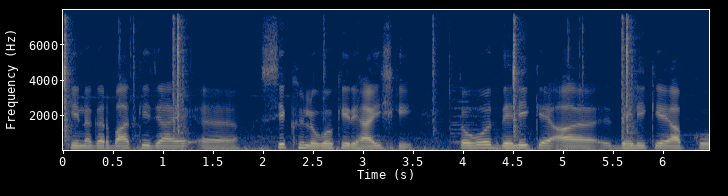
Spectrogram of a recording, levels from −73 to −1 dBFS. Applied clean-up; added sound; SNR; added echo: none; Slam; 14 dB; none.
